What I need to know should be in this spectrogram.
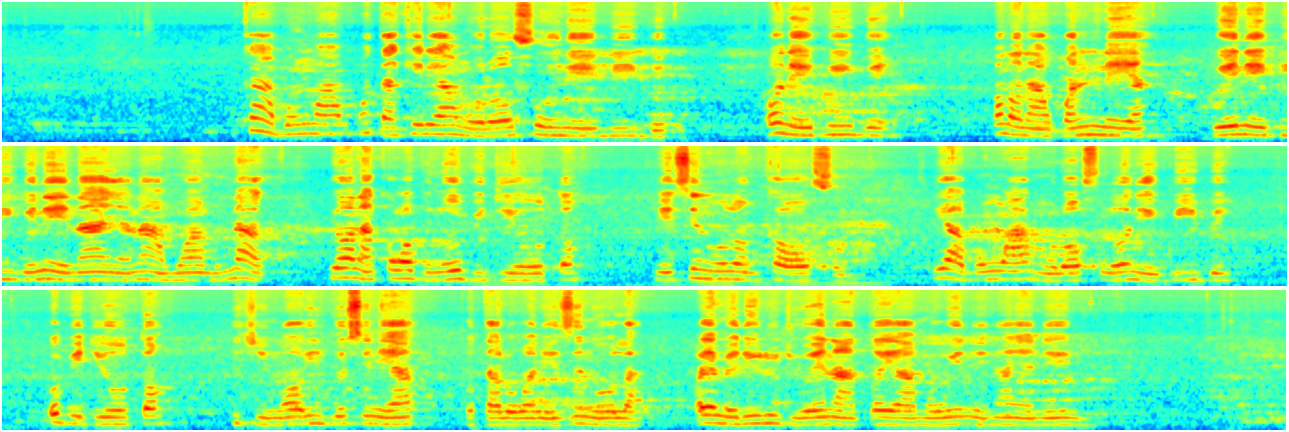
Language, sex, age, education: Igbo, female, 30-45, primary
